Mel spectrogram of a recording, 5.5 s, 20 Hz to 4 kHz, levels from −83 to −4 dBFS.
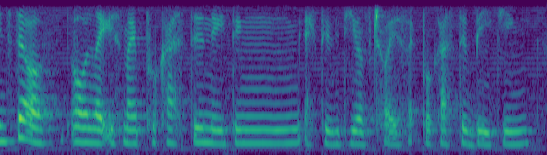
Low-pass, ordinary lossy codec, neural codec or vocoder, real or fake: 3.6 kHz; none; none; real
